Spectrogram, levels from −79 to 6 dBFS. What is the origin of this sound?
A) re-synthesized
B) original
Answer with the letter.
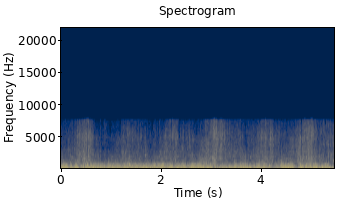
B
